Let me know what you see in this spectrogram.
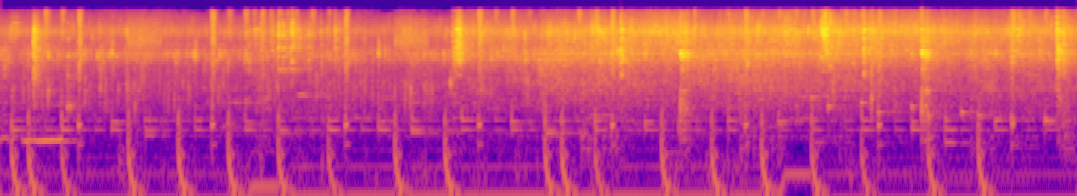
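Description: Shrimp, pork, garlic and onion sizzling in a hot stainless-steel wok, with a metal spatula repeatedly scraping and clinking against the pan as they are stir-fried. The clinks come more often from about halfway through.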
